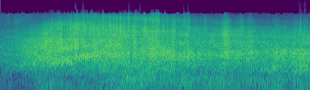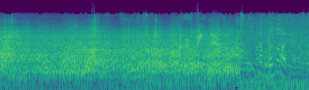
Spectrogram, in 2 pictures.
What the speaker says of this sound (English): running in from the left is the arrival of the Fouga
